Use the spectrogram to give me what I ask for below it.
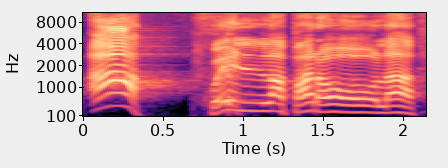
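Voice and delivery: very high, loud shriek of horror; horrified ghost cry. Acted. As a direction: recoil screaming at the word. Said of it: "ghosts shocked by word".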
